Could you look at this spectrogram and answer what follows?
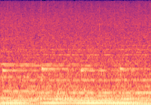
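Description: Steady, dense rain pattering on a surface in a stormy night scene of a narrated Hindi story, a continuous close wash with no voices.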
